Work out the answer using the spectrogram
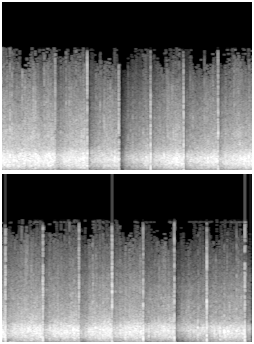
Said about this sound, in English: Ladies and gentlemen, give them a hand of gratitude for that.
